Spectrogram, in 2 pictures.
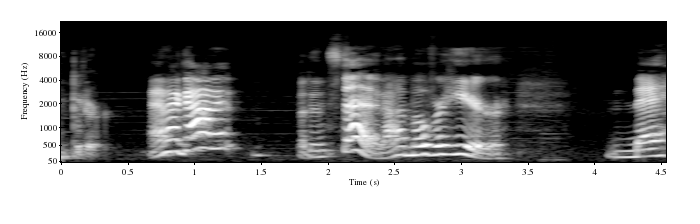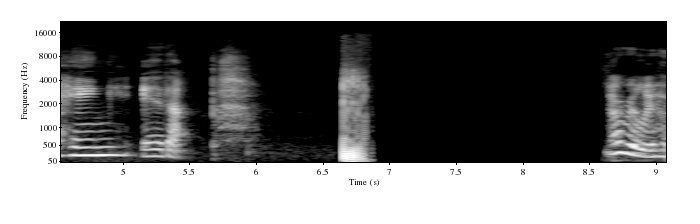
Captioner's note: fart noise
